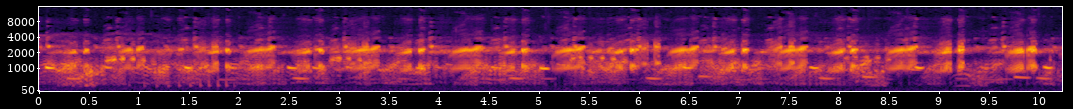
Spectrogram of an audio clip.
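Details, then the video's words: Dense croaking from many frogs, rapid pulsed rattles mixed with short descending whistled notes recurring every second or two, a steady unbroken chorus. "FROGS CROAKING"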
